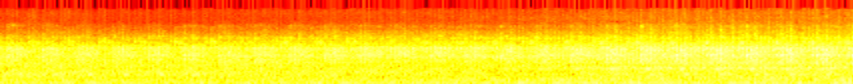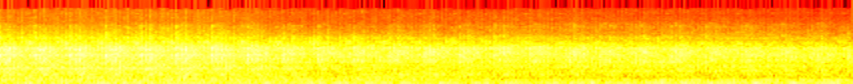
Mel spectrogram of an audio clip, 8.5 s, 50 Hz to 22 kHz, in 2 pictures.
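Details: 2000 Ford F350 diesel with 200/80 hybrid injectors: rough idle with an uneven, lumpy beat around three pulses a second that wavers instead of settling; cause unclear.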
